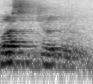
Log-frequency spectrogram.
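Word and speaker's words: واسجد: So when you put wow before that wow means and and don't pronounce this alif you become was jud and and make sajid okay and make sajid.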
